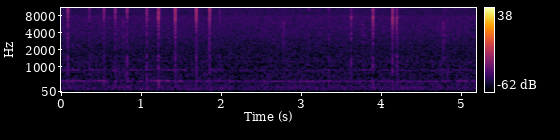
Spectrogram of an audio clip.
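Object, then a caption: Small glass bottle with plastic screw cap. Long manicured nails tap and scratch on a small, closed glass essential oil bottle with a black plastic screw cap and a light-blue label, which probably holds some oil, held up close. Quiet, sharp clicks with bright edges ring out in an uneven series over a soft scratchy texture and a low steady hum.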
